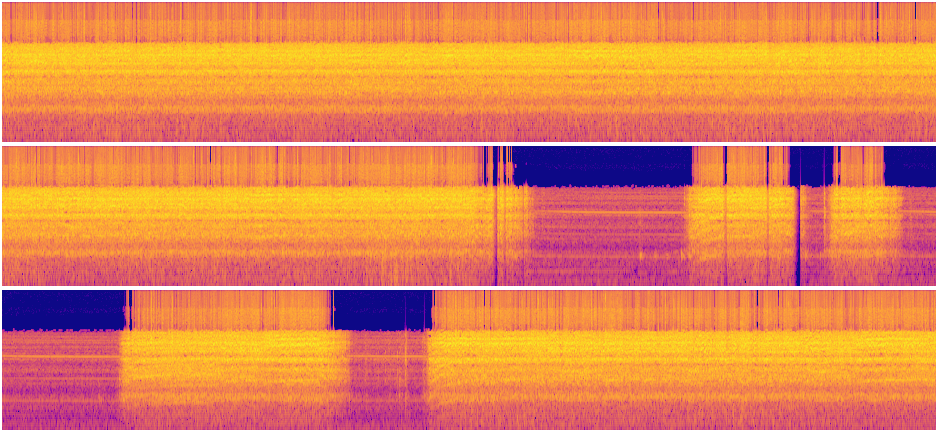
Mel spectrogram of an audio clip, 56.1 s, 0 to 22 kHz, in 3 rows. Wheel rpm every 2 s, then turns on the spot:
230, 240, 230, 230, 230, 230, 230, 230, 230, 230, 230, 230, 230, 220, 80, 0, 130, 100, 40, 30, 200, 170, 40, 210, 230, 230, 230, 230.
none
